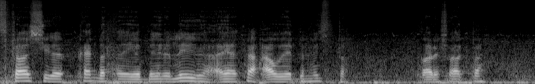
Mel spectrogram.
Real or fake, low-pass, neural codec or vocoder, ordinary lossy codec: fake; none; codec, 44.1 kHz, 1.7 kbps, Pupu-Codec; none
